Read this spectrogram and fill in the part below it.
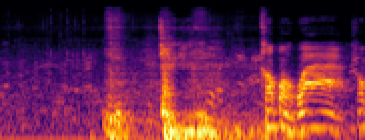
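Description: A crowd of people chatter and call out nearby, outdoors.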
